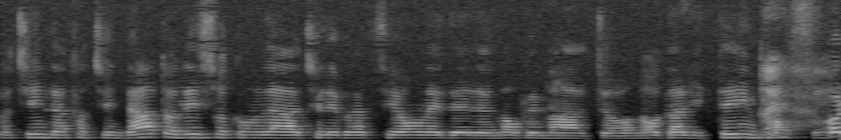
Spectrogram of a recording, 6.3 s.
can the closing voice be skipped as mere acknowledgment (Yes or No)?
Yes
